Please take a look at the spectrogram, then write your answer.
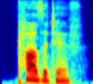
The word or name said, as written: positive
